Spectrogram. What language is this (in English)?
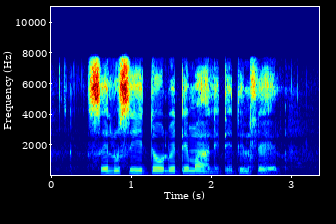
Swati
